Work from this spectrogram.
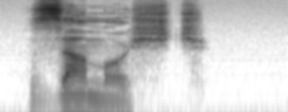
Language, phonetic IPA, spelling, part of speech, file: Polish, [ˈzãmɔɕt͡ɕ], Zamość, proper noun, Pl-Zamość.ogg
